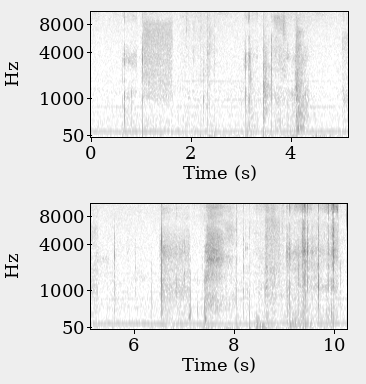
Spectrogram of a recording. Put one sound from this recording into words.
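Game pieces clack into place on a board.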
